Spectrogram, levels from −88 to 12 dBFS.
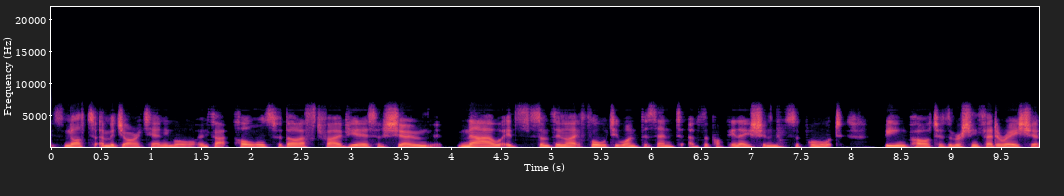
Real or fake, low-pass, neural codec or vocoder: fake; 7.2 kHz; codec, 16 kHz, 1 kbps, FunCodec, trained on LibriTTS, 50 frames a second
